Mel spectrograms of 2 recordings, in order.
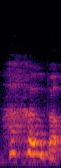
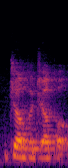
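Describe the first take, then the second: First: The word is said as a smooth 'jojoba'. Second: The word is said as a doubled 'jobba jobba'. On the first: This is the accepted way to say it. "which I'm told is how you're supposed to pronounce it" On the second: This is how the written word looks when misread. "that's what my dyslexic brain says when I see the word"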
